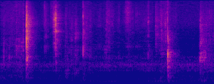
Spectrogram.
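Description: Playing cards from It's a Wonderful World are dealt into packs of five. Each card lands with a sharp, light snap, a handful of separate taps at uneven intervals on a quiet tabletop.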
